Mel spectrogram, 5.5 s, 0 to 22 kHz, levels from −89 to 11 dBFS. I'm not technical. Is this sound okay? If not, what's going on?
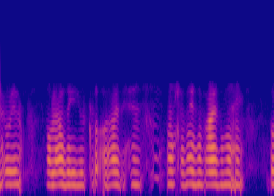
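No. The speech has gone through a Codec 2 vocoder throughout. It keeps only the pitch and outline of the voice, then rebuilds it from tones, so it sounds robotic and buzzy.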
